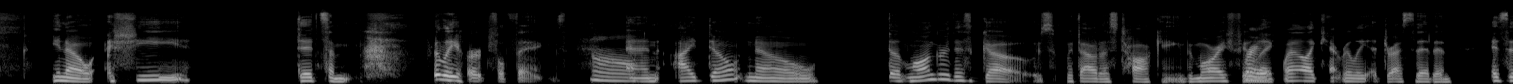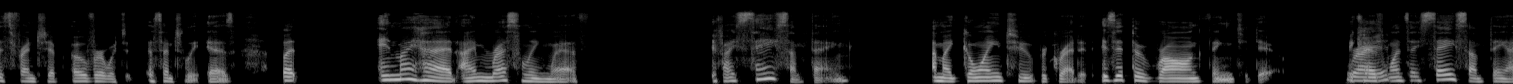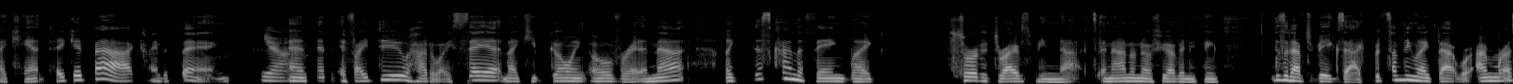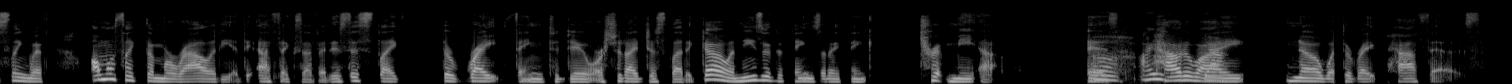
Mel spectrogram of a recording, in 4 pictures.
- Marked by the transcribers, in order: exhale
- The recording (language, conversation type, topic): English, unstructured, Which voice in my head should I trust for a tough decision?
